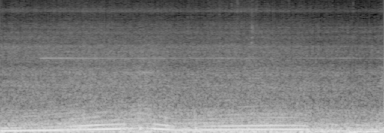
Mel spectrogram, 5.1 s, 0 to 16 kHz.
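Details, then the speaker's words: 2010 Mazda 3 with a customer transmission complaint (its transmission control module failed 10 months earlier), on a drive test. The engine pulls and the automatic upshifts cleanly with no flare or slam, so it shifts normally. The front struts are blown and clunk. "the transmission shifts perfectly fine I don't know what they're talking about it shifts absolutely fine"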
